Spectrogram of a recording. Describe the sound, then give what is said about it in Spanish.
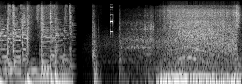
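A burst of music cuts off, then a brief click and whir like a car engine cranking before it catches, followed by a steady, loud engine rumble as the car pulls away. “Preparas la mochila, pones tu playlist favorita y partes a ese lugar que tanto te gusta. Todo va perfecto, porque tu auto está protegido.”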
